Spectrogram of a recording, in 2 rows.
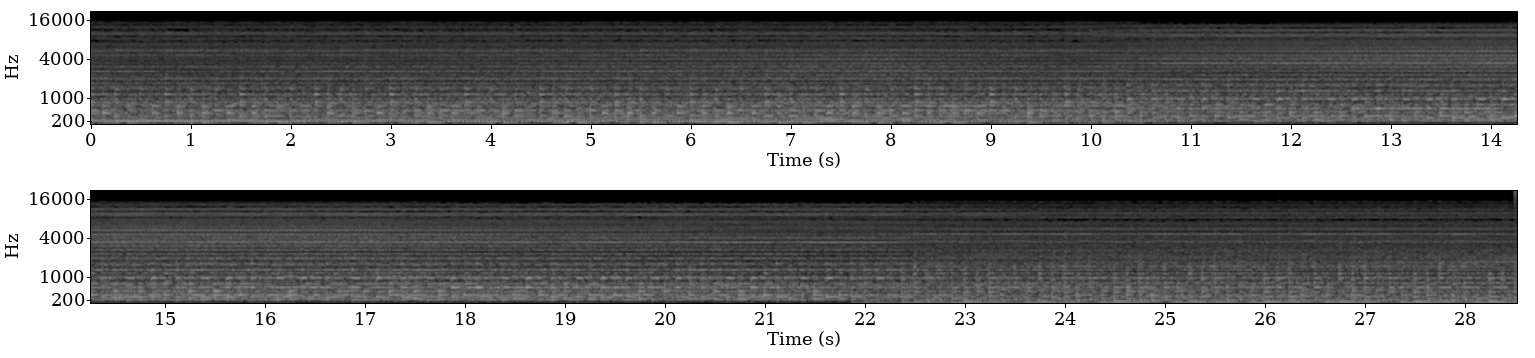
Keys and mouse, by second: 1.9 ctrl+s, 2.8 alt+a, 3.4 ctrl+alt+click, 4.5-11.4 drag, 15.0 click, 19.4 click, 21.2 click, 22.3 click, 23.8 ctrl+s, 25.3 alt+click, 26.0 click.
